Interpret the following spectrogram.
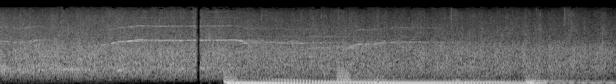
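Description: Audience applause over live stage music. About two seconds in, a loud, deep bass part comes in suddenly, with high gliding tones above it.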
